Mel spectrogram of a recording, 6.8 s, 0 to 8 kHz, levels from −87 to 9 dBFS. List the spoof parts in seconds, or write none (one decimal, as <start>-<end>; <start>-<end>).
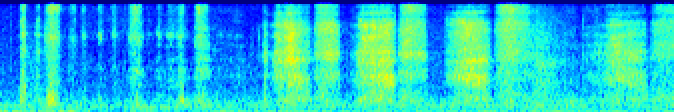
0.9-2.0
